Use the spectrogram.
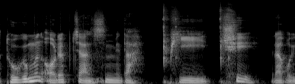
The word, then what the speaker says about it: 翡翠: 자 도금은 어렵지 않습니다 비치라고 읽습니다 앞에가 장음이 그래서 비치라고 읽어야 되는데 자 명사로서 광 물중에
